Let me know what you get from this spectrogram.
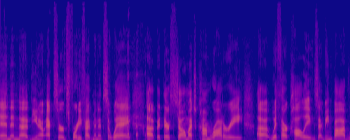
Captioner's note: laughter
